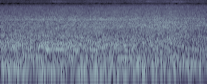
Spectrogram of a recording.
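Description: City street traffic noise: a steady, even rush of passing vehicles.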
